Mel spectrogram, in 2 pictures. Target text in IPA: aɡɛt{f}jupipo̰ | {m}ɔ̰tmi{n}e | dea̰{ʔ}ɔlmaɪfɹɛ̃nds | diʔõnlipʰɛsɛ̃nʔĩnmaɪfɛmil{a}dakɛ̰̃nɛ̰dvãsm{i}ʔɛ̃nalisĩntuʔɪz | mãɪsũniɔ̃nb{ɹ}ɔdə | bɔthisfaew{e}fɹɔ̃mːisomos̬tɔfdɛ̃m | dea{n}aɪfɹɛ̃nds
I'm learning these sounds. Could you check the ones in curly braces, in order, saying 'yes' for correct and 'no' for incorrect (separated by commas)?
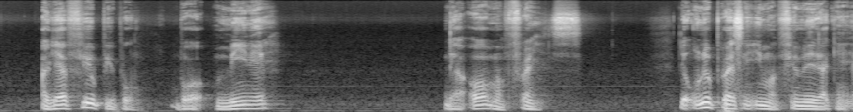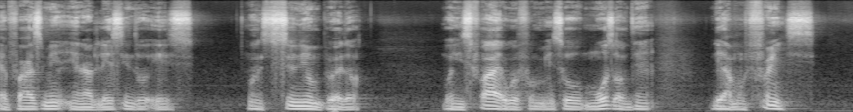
yes, no, yes, yes, no, yes, yes, yes, no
